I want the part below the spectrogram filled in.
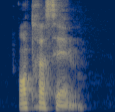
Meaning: anthracene
- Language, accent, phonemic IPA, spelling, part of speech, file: French, France, /ɑ̃.tʁa.sɛn/, anthracène, noun, LL-Q150 (fra)-anthracène.wav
